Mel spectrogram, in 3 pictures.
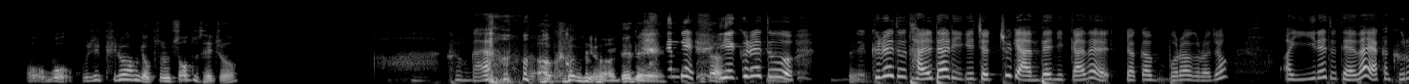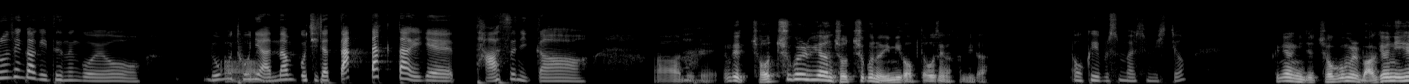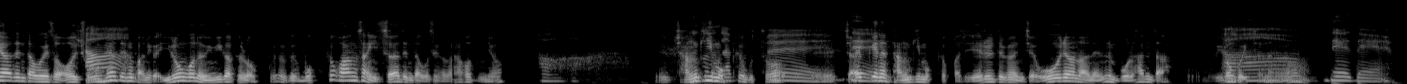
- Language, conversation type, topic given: Korean, advice, 지출을 어떻게 통제하고 저축의 우선순위를 어떻게 정하면 좋을까요?
- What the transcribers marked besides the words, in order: laughing while speaking: "그런가요?"; laugh; laughing while speaking: "아 그럼요"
